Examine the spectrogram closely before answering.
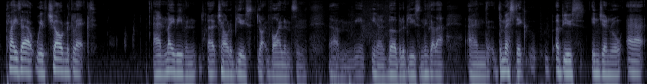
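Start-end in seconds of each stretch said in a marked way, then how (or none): none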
